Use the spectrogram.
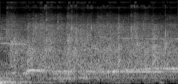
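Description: A church congregation claps for Jesus during a sermon, a dense, steady wash of many hands sustained at close range throughout, with no words spoken over it.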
